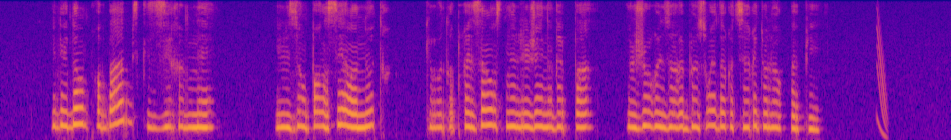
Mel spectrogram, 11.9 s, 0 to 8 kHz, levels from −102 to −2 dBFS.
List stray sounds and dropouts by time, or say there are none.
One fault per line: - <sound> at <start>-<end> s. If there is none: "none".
- chirp at 11.0-11.1 s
